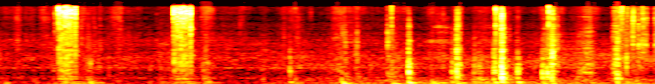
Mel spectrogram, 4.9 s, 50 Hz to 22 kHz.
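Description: Tools work on a seat belt bolt under the carpet of a 2018 Nissan Kicks, making scattered metallic clicks, clinks and rattles. The sounds are close and irregular, and the last half is busier.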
